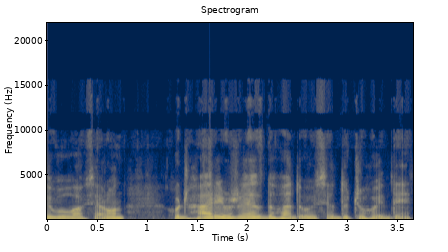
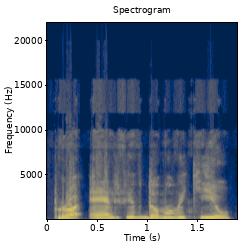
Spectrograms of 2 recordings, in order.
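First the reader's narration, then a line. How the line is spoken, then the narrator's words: Loud. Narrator (Ukrainian): голосно сказала Герміона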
